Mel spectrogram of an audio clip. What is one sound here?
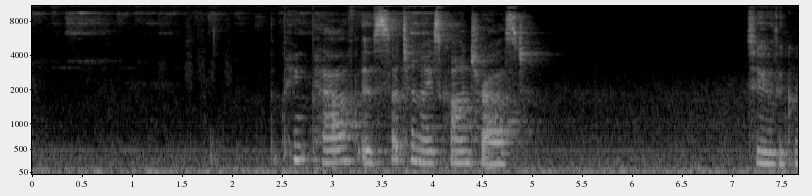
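A brush softly strokes paint onto paper.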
